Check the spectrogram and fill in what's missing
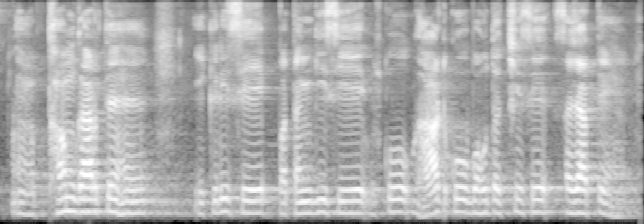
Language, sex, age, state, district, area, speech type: Hindi, male, 30-45, Bihar, Samastipur, urban, spontaneous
